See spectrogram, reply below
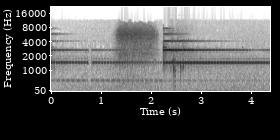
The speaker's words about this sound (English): Then I say, breathe in the bell. It sounds like this.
